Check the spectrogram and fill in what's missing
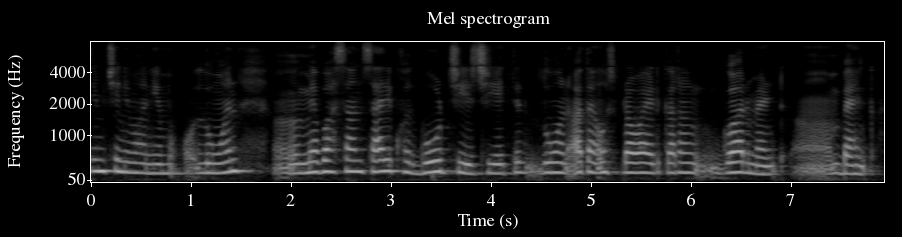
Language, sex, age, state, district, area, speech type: Kashmiri, female, 18-30, Jammu and Kashmir, Ganderbal, rural, spontaneous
